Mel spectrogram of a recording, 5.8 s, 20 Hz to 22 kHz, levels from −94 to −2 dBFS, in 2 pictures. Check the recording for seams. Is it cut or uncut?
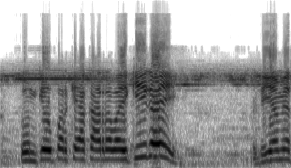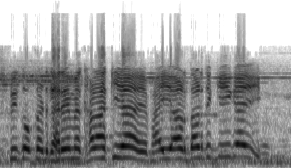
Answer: uncut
